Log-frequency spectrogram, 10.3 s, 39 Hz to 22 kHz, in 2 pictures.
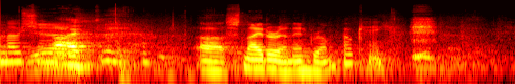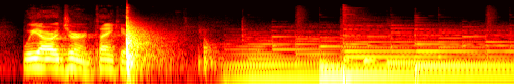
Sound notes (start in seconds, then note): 6.4 gavel bangs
